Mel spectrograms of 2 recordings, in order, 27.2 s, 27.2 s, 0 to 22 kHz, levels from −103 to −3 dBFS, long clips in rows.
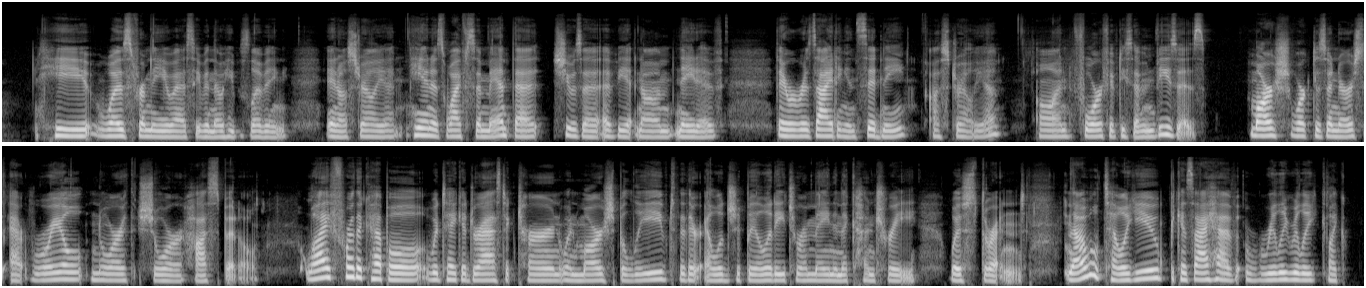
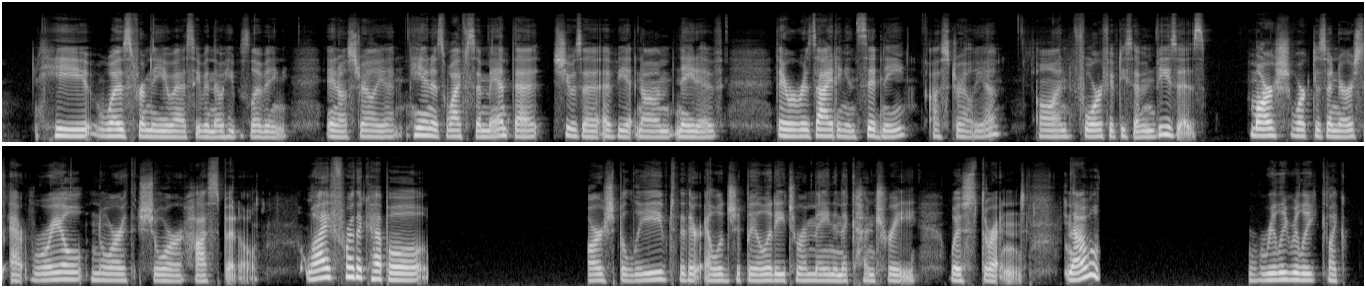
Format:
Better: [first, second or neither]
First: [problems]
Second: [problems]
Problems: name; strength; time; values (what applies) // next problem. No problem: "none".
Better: first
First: none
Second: audio cutting out; at 18 s for 1.5 s and at 25 s for 1.5 s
